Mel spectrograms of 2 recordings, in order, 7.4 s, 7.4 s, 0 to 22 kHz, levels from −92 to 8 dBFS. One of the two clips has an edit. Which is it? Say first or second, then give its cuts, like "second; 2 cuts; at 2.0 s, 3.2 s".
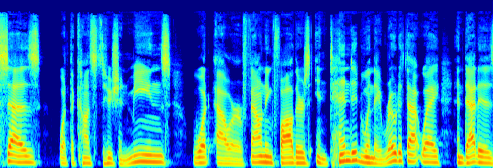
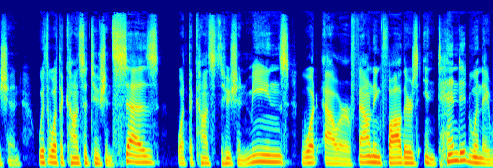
second; 1 cut; at 4.4 s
